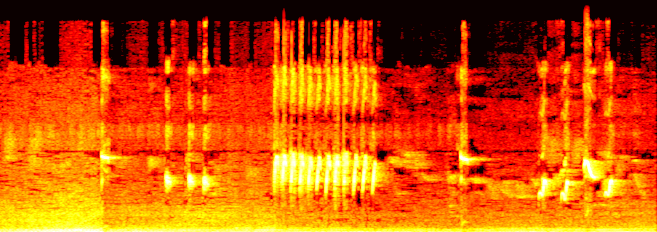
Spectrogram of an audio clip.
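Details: Lively olive-backed sunbird singing: scattered high chips, then a rapid ringing trill of around a dozen pulses, followed by sharp twittered notes and quick rising flourishes.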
